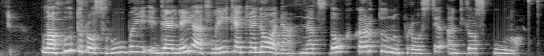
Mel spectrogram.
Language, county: Lithuanian, Vilnius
